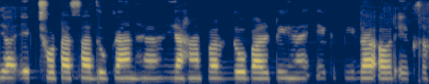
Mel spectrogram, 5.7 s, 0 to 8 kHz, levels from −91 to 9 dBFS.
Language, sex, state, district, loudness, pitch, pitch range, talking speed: Hindi, female, Uttar Pradesh, Ghazipur, -15 LUFS, 220 Hz, 215-225 Hz, 170 wpm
